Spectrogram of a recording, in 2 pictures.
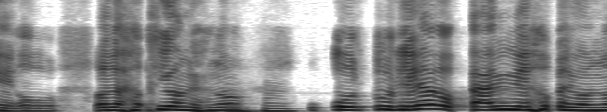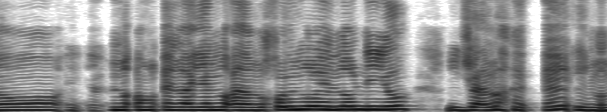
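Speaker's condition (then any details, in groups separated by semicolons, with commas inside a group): Moebius syndrome, congenital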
